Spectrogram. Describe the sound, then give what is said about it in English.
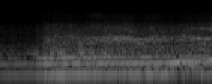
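A car brakes hard on a village road to avoid a pedestrian, its tires skidding into a loud, sustained, tonal squeal. The squeal starts abruptly after a quieter engine-like hum and holds steadily to the end. “Up ahead, a woman crosses the road in front of them, and Frances slams on her brakes.”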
